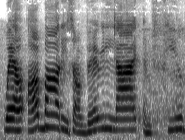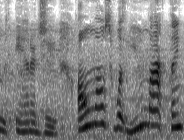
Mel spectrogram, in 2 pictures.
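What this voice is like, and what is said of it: Southern American accent. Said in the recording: “the body that I'm in that's got the southern accent, that's why that accent is coming through.”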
